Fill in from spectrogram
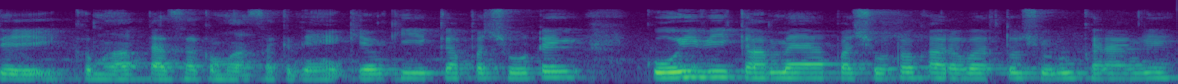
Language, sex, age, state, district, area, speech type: Punjabi, male, 18-30, Punjab, Bathinda, rural, spontaneous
